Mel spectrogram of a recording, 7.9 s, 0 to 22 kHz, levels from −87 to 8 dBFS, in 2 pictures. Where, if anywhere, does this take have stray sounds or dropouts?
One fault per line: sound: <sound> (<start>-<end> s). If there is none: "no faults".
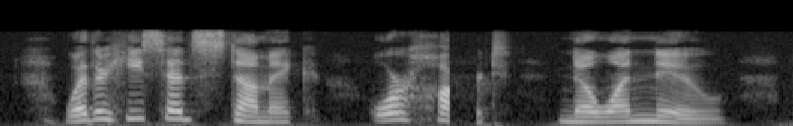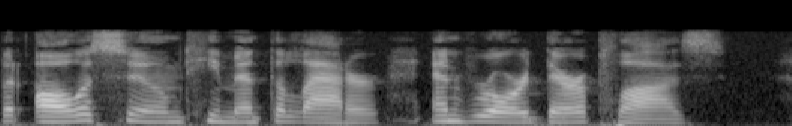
sound: dropout (2.2-2.4 s)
